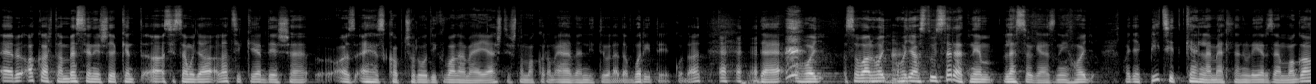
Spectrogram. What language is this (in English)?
Hungarian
